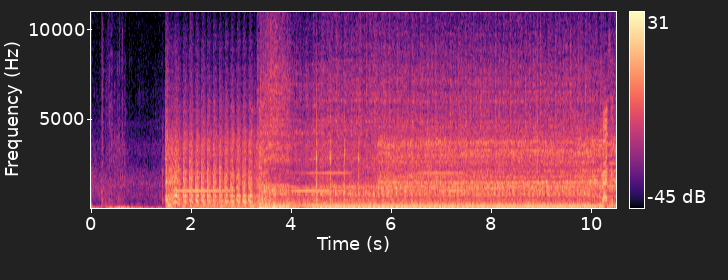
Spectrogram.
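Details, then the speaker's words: 2006 Ram 3500 5.9 Cummins diesel with G56, cranks and idles with coarse churning rattle about four times a second from transmission; owner suspects low fluid, never changed, possibly lost during clutch job; transmission noise at idle. "have any idea what that sound is in the transmission it sounds like a like a sludge sound I don't know if it's just low on transmission fluid"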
